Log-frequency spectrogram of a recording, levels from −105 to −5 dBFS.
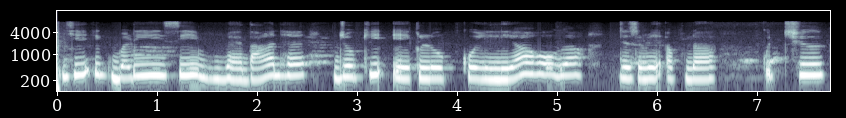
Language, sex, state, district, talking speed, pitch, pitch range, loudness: Hindi, female, Chhattisgarh, Raipur, 125 wpm, 265 Hz, 225-285 Hz, -12 LUFS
